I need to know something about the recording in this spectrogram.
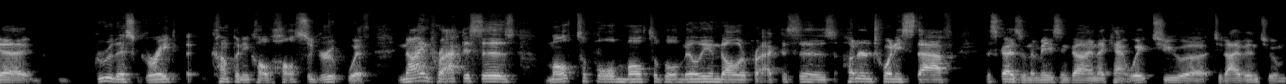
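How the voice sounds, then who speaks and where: A man's voice: on the low side, fairly even intonation, normal speed, fairly bright tone. A man hosting a podcast, chatting in a friendly, loose way with many fillers. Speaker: podcast host. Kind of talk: casual interview with scripted intro.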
